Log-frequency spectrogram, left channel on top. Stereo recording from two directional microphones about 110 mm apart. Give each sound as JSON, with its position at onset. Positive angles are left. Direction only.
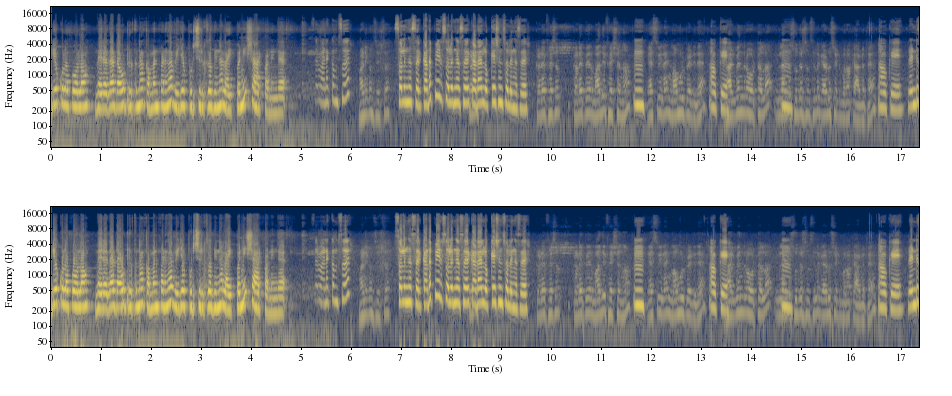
{"t": 0.5, "sound": "speech", "side_deg": -30}
{"t": 4.1, "sound": "speech", "side_deg": -35}
{"t": 5.3, "sound": "speech", "side_deg": 5}
{"t": 11.6, "sound": "speech", "side_deg": 10}
{"t": 13.1, "sound": "speech", "side_deg": 10}
{"t": 16.5, "sound": "speech", "side_deg": 10}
